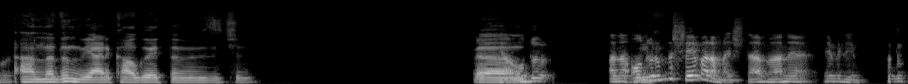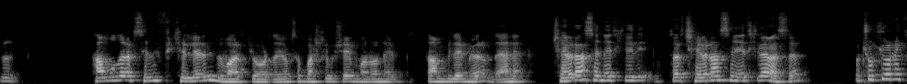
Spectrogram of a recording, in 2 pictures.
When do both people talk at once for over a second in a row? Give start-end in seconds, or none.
none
